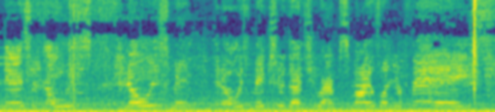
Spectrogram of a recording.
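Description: A child's high-pitched voice in short, sing-song phrases over the steady low rumble of car road noise heard inside the cabin.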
